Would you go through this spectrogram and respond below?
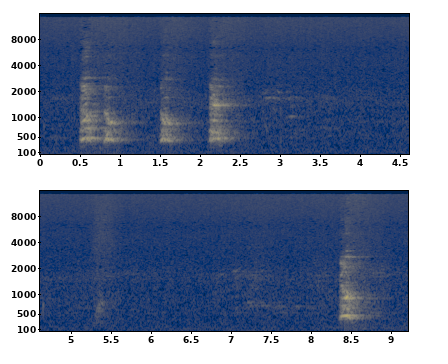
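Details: Night barking by neighbours' dogs reacting to people on the public sidewalk: a quick double bark, two more in close succession, a faint one, then a loud final bark after a pause.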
